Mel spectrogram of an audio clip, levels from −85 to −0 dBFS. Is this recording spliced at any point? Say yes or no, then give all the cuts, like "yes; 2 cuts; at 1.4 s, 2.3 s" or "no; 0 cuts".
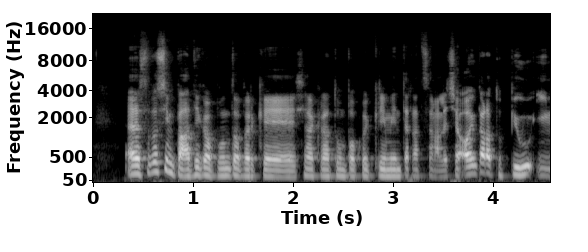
no; 0 cuts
